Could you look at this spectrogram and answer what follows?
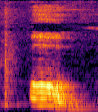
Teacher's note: देखो होठ गोल हो जाता है।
